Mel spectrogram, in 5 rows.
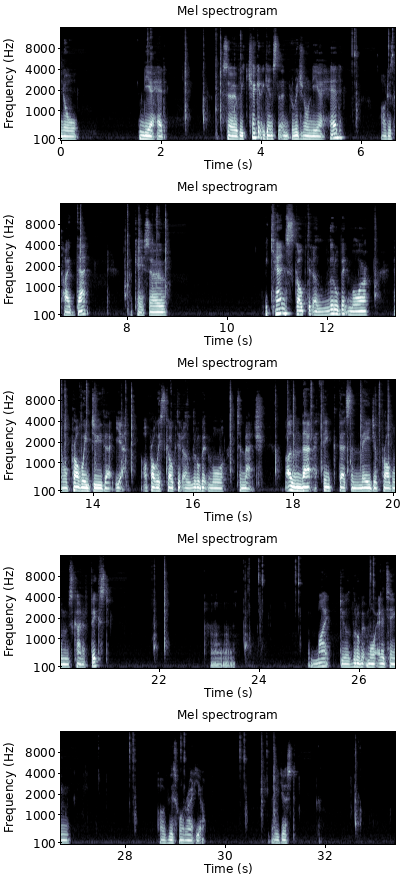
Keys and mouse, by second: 1.5 click, 2.3 middle click, 3.0 shift+middle click, 5.6 click, 6.3 click, 6.8 middle click, 8.0 shift+middle click, 8.5-12.7 middle drag, 13.2-13.5 shift+middle drag, 13.8 middle click, 14.6-15.2 shift+middle drag, 16.5 middle click, 17.8 shift+middle click, 18.3 middle click, 19.1 shift+middle click, 19.7-21.7 middle drag, 21.9-23.5 middle drag, 26.0 click, 27.8 click, 28.9 click, 30.1 click, 30.5 Tab, 30.7-32.4 middle drag.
